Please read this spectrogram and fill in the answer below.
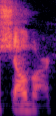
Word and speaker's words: Shellbark: it was embarrassingly late when I found out that it was Shell Bar like I've been saying it wrong the whole time and I was just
